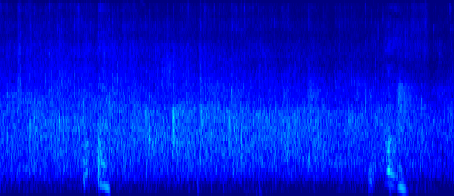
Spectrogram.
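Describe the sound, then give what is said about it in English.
People clap steadily for several seconds for others as they go back, a dense, even patter of hands, with a few voices calling out briefly beneath the applause. “Give them a clap as they go back.”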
